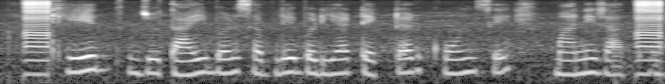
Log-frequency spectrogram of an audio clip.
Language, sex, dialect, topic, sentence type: Chhattisgarhi, female, Central, agriculture, question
